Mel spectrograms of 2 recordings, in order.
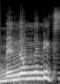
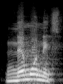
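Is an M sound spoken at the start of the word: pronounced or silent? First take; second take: pronounced; silent. First: The word begins with an audible M sound. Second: The word begins with an N sound, M silent. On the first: The speaker calls it wrong. "इसको हम मेनोमिनिक्स नहीं पढ़ते हैं" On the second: The speaker calls it right. "नेमोनिक्स पढ़ते हैं"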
